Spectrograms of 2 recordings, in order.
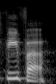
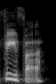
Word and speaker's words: FIFA: It is FIFA. The guys are telling me it's FIFA.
